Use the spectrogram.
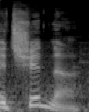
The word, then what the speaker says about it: echidna: what is Knuckles the Echidna echidna e-c-h-i-d-n-a right enchilada pronounce this k no ch next time I say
